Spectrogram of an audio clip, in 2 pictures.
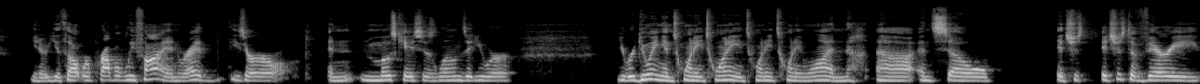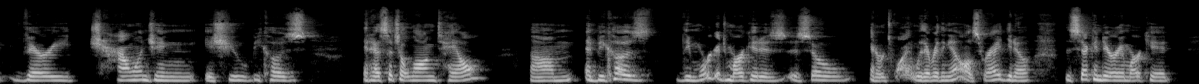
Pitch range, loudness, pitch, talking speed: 180-205 Hz, -19 LUFS, 190 Hz, 155 wpm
